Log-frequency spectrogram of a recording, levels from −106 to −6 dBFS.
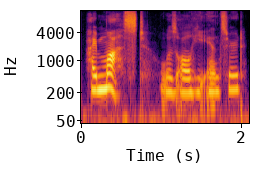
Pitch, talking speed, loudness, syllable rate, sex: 220 Hz, 170 wpm, -20 LUFS, 4.6 syllables/s, female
